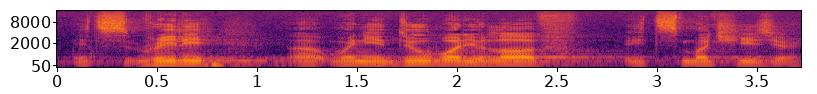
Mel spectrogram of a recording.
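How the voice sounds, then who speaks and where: Here a man speaks at medium pitch with monotone, flat intonation. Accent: Brazilian. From Brazil. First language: Portuguese. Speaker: tennis coach. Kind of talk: award acceptance speech. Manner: halting.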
